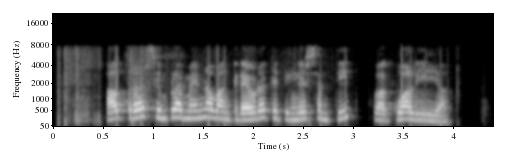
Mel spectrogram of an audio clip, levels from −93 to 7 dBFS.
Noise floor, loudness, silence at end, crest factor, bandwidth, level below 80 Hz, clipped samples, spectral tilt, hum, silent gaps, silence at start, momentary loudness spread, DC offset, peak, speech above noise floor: -40 dBFS; -17 LUFS; 0.45 s; 16 dB; 8 kHz; -56 dBFS; under 0.1%; -5.5 dB/octave; none; none; 0.1 s; 11 LU; under 0.1%; -2 dBFS; 23 dB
